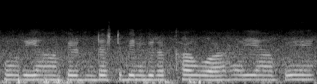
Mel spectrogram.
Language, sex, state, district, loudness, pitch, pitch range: Hindi, female, Haryana, Rohtak, -16 LUFS, 215 Hz, 205-220 Hz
